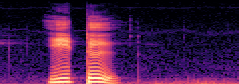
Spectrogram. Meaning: 1. to acquire, obtain 2. to earn, collect, amass, hoard, accumulate
- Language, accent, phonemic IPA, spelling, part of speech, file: Tamil, India, /iːʈːɯ/, ஈட்டு, verb, Ta-ஈட்டு.oga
